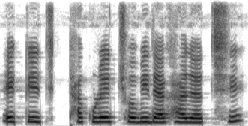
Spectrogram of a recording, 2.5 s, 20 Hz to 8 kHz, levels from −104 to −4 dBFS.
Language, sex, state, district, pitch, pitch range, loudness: Bengali, female, West Bengal, Alipurduar, 295 Hz, 275-300 Hz, -17 LUFS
